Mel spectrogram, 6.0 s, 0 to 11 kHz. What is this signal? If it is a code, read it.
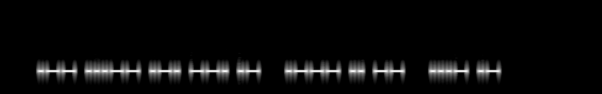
Morse code, heard as a keyed tone, about 30 wpm, 700 Hz. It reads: W3RGA JIM VA
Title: K1USN SST QSO Practice - 30wpm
